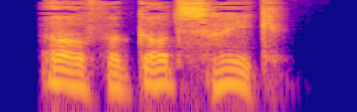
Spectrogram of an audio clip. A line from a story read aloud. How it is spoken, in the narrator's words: breathed Robin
